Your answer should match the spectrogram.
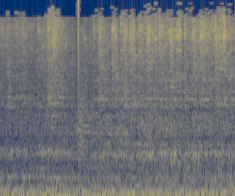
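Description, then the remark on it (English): The engine of a Pontiac Fiero, a fuel-injected mid-engine, two-passenger sports car, runs loud, a deep, steady mechanical rumble with a slight rising rev, heard on its own with no voices. “Pontiac Fiero. North America's only mid-engine, two-passenger production car.”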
